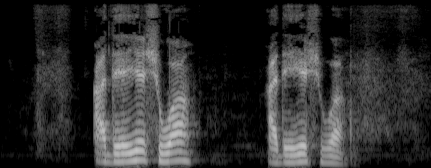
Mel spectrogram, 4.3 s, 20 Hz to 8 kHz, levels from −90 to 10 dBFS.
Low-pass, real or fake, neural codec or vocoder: 7.2 kHz; real; none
